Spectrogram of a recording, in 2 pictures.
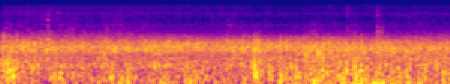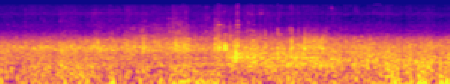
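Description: Steady wind rushing over the microphone and road noise from a mountain bike rolling along a paved street.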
